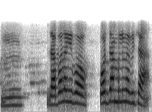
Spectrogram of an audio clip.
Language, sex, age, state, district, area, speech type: Assamese, female, 30-45, Assam, Sivasagar, rural, conversation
